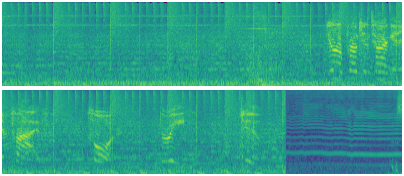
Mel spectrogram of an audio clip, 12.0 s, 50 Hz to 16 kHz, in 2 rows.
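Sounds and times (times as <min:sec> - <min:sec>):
music: 0:00.0 - 0:10.3
flying insect buzzing: 0:00.0 - 0:12.0.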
